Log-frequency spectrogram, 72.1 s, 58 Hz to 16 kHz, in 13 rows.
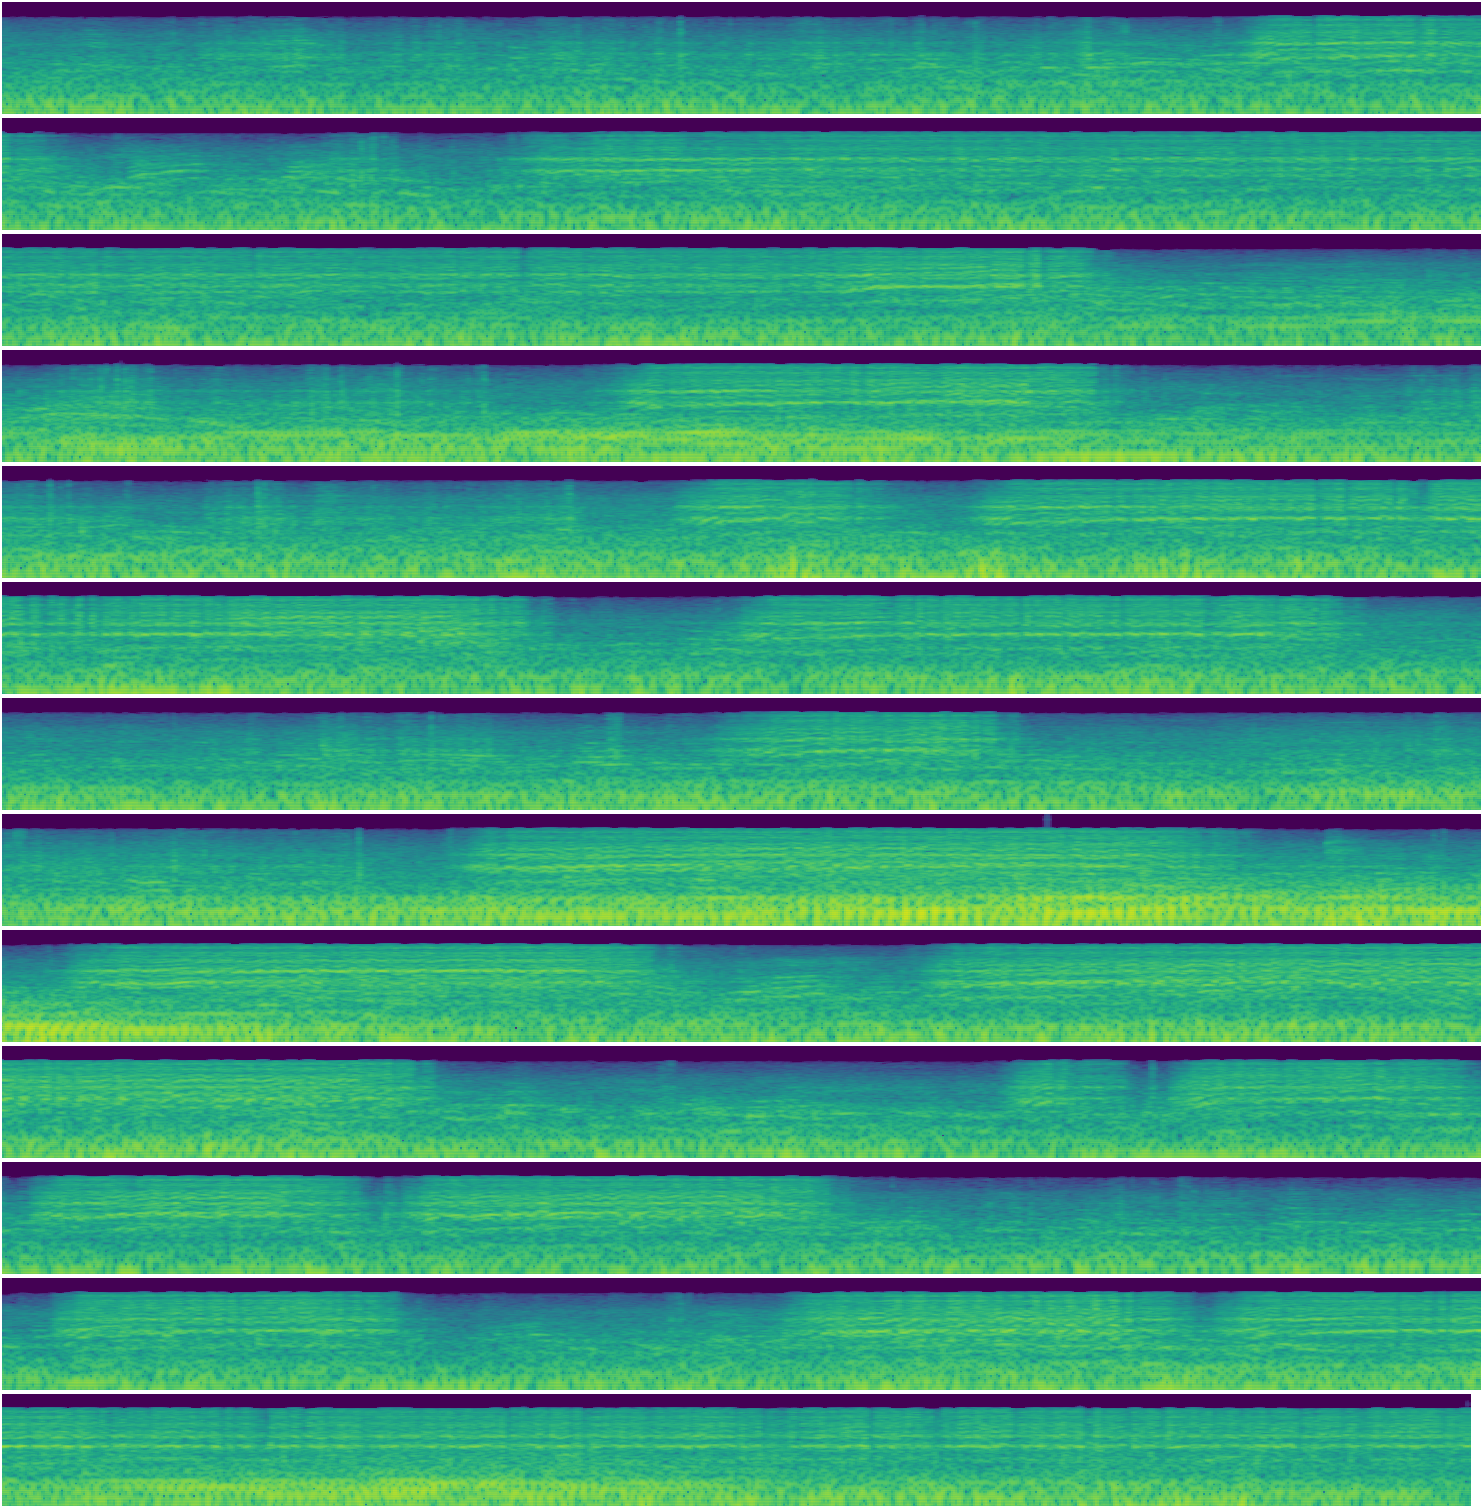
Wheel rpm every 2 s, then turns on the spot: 20, 20, 40, 20, 100, 110, 120, 80, 20, 60, 60, 20, 50, 130, 140, 100, 70, 20, 50, 20, 80, 100, 90, 70, 120, 120, 10, 80, 100, 70, 40, 30, 110, 150, 160, 160.
0-4 14-18 20-24 32-34 36-40 46-48 58-60 62-64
